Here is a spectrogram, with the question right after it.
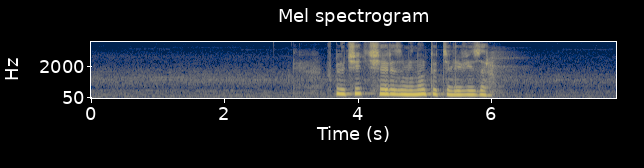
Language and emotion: Russian, neutral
